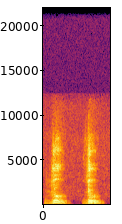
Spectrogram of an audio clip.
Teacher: du itu dijepit ya antara gigi ya Zu Zu ya du dikeluarkan lidahnya tib begitu kira-kira Pak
